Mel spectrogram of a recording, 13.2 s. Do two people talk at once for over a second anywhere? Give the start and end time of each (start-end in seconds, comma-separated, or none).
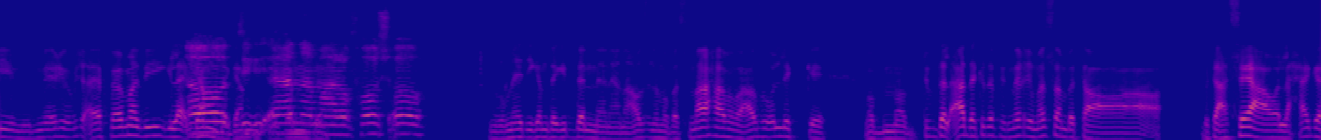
1.9-3.5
